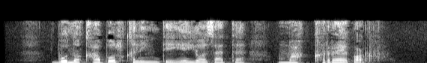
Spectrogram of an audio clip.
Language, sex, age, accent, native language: Uzbek, female, 25-34, Toshkent viloyati, Uzbek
